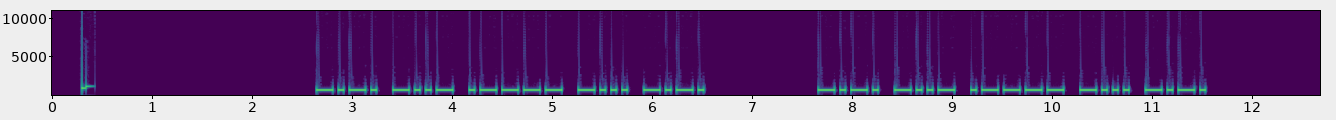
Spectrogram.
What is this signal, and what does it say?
Morse code, heard as a keyed tone, about 22 wpm, 700 Hz. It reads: CX1BC CX1BC
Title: DXCC-100 Call Signs - 5 Characters - Repeated 2x - 22wpm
